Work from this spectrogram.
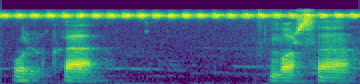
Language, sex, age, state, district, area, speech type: Odia, male, 18-30, Odisha, Ganjam, urban, spontaneous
